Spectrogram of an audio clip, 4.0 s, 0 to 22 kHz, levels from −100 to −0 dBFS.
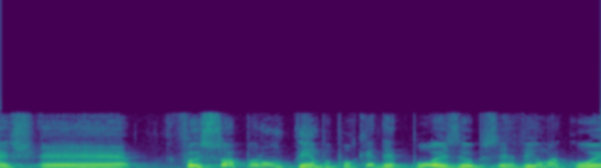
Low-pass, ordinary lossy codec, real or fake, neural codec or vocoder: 7.2 kHz; none; real; none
